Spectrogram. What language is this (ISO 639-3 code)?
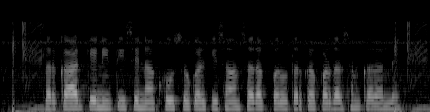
mag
